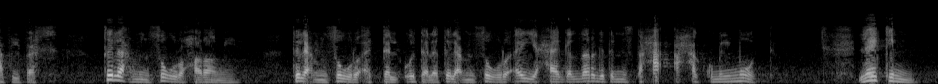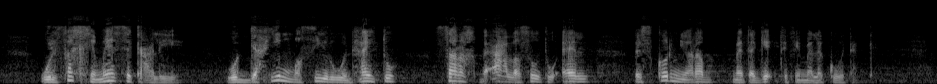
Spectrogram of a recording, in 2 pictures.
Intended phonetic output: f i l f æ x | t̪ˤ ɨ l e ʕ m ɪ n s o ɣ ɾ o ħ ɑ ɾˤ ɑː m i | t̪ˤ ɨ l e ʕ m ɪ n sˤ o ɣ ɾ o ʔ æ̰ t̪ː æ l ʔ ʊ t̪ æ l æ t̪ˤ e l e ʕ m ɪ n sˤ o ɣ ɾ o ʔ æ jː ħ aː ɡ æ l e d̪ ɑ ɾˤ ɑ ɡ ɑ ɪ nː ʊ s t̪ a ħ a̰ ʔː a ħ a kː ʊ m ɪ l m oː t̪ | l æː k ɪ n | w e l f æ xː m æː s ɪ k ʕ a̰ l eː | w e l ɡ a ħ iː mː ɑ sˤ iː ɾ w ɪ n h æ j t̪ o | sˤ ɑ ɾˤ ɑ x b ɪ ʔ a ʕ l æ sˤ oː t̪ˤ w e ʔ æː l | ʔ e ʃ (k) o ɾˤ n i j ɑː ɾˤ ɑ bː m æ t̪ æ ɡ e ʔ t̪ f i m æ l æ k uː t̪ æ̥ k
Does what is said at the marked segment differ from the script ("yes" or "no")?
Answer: no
